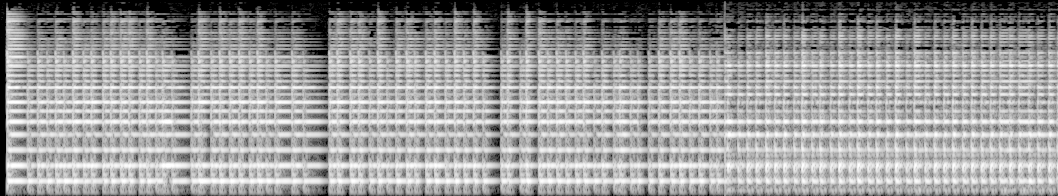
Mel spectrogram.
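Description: Hybrid digital piano with a grand piano key action playing one note repeated in a fast tremolo, a demonstration of how quickly the key action repeats. About seven seconds in, the sound changes and a lower, fuller tone joins.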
